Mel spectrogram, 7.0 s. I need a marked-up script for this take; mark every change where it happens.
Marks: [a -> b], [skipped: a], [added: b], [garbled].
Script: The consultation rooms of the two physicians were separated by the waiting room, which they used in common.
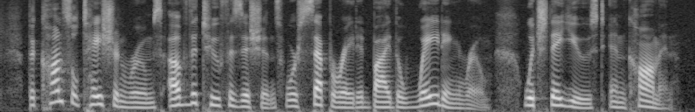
The consultation rooms of the two physicians were separated by the waiting room, which they used in common.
